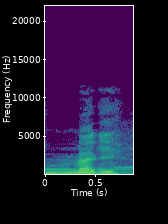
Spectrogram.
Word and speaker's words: Magi: of 20 maggie magi pronounced maggie this is recommended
